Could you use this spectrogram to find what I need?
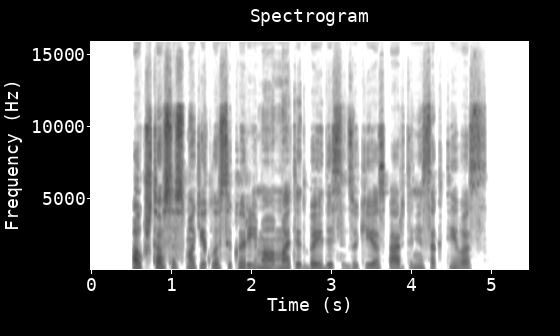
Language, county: Lithuanian, Vilnius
